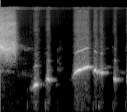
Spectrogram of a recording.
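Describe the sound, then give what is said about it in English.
A person whistles the theme tune of The Andy Griffith Show, bright tonal notes gliding between pitches in a lilting rhythm, with brief pauses between phrases and no talking. “Can you whistle that tune?”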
